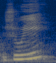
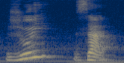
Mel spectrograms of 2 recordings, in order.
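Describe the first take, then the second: First: The u and i blend into one syllable. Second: The u and i are in separate syllables. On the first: The speaker calls it wrong. "Eu não falo juí" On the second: The speaker calls it right. "Eu pronuncio separado"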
